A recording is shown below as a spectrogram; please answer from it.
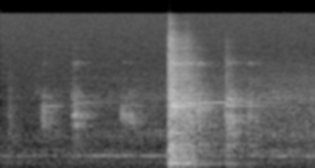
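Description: Kitchen wall cupboard being handled: a few light knocks, then one loud bang of the cupboard door shutting a little past the middle.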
